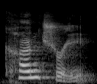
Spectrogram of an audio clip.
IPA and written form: ˈkʌntri (country)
